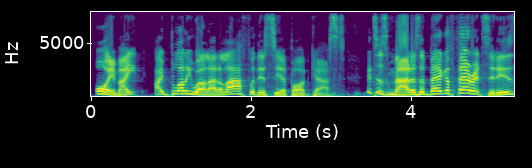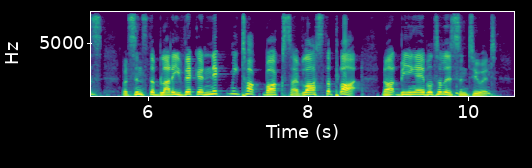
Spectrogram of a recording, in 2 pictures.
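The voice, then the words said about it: British accent. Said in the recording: “he's got a nice British accent”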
